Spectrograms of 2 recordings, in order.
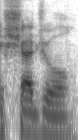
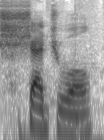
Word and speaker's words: schedule: I am British, and I really don't like it when people say schedule. That bothers me. That's like saying herb without the H to me. I really don't like schedule.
